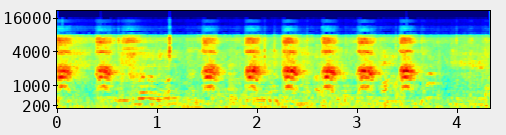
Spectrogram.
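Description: A crow cawing over and over in a rapid series of short, loud caws, about two a second.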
